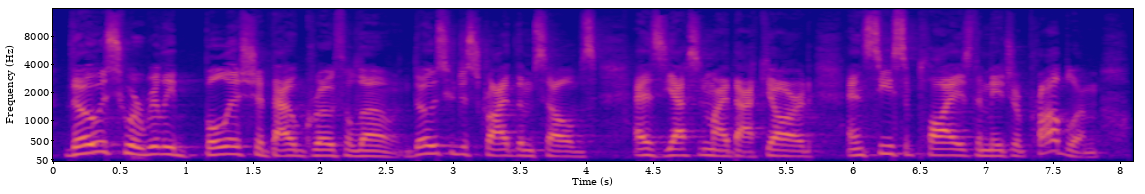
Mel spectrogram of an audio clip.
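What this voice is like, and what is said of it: American accent. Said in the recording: “as you can tell from my accent, I also was conceived in the United States”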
